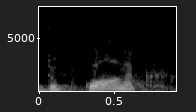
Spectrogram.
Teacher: you get stress on the first two syllables more stress actually on the second one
